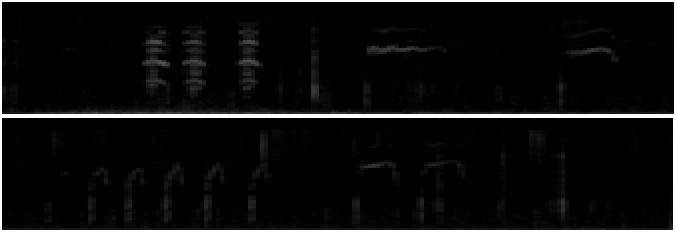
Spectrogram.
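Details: At a nest in Estonia, a female osprey beside her two chicks summons her mate to bring fish: clustered piping notes, then a long series of rising-falling whistled yelps, slightly slurred, over low rumbling wind.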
